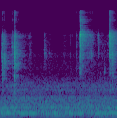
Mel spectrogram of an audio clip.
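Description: A few short, faint crackles as the shell is pulled off a large raw shrimp, the loudest near the end.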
